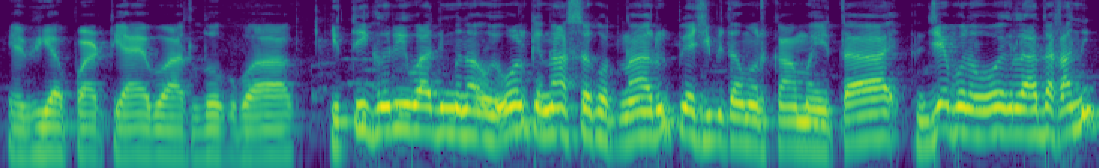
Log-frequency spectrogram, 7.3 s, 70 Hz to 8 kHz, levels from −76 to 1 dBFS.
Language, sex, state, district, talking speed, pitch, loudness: Halbi, male, Chhattisgarh, Bastar, 220 wpm, 155 Hz, -13 LUFS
